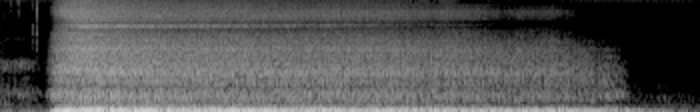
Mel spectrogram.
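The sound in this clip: A slow, full exhale through the mouth during a calming breathing exercise: one long, steady breath of about four and a half seconds that begins abruptly and fades out at the end, heard alone.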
